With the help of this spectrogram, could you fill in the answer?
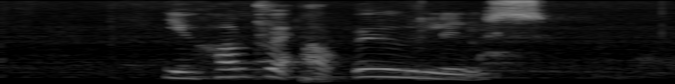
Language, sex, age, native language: Icelandic, female, 9, Icelandic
